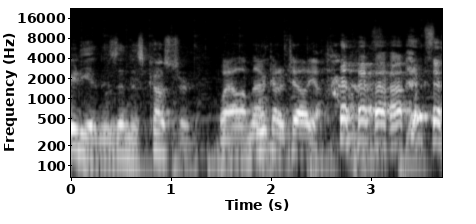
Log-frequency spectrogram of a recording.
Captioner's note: laughing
